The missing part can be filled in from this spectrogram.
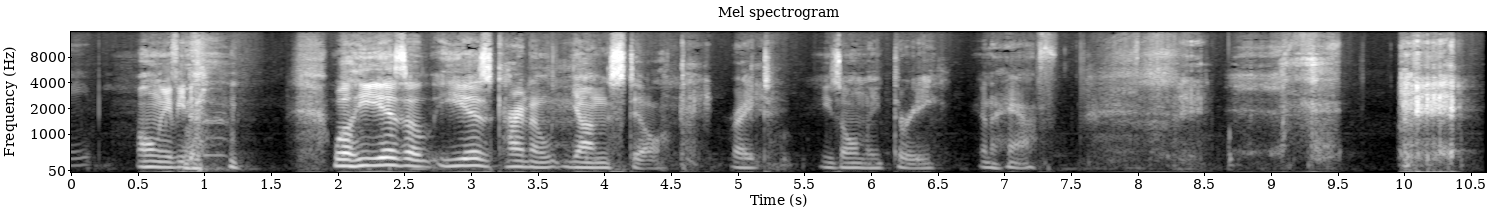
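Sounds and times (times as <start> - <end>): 
speech: 0.0 - 7.9, 8.7 - 9.4
person coughing: 4.5 - 5.0, 9.0 - 10.6.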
